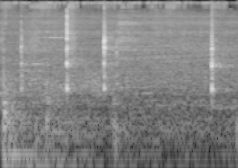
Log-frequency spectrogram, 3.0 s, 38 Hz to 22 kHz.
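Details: 2021 VW Saveiro, 93,000 km, removed steering column worked by hand: sharp separate clunks, some irregularly spaced; worn column bearings knocking, replacement column is silent.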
